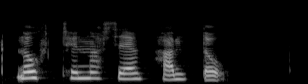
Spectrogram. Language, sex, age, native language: Icelandic, male, 8, Icelandic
